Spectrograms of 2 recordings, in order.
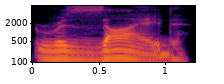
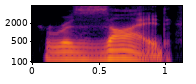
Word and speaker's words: reside: So instead of saying live, you could say the word or use the word reside. Now, listen to that pronunciation, reside, reside. That S sound actually sounds like a Z sound.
